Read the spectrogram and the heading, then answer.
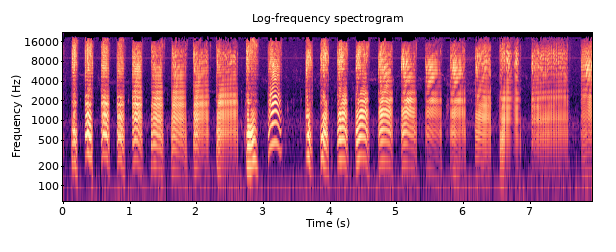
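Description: A person imitates a hare's call through a split lip, making a rapid, evenly spaced run of many short, nasal, quacking squeaks with wavering pitch, alone for about eight seconds.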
